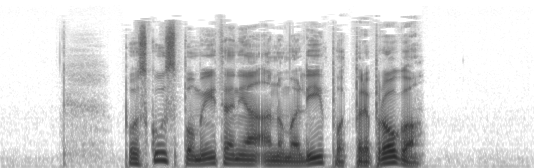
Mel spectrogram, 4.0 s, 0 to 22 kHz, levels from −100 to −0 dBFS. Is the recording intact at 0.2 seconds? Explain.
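Yes, at 0.2 seconds the speech plays through cleanly, with no dropout, click, distortion or other fault to be heard at that point.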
